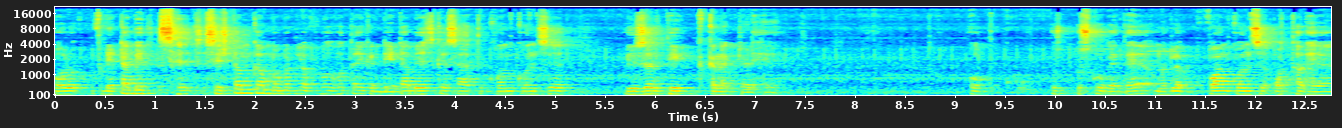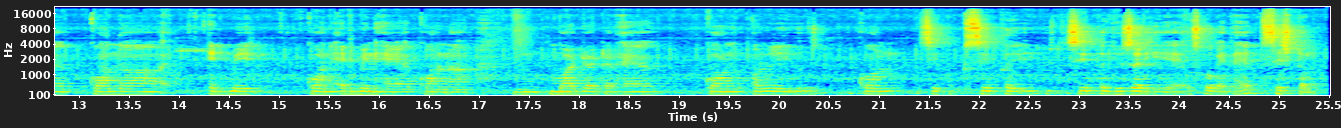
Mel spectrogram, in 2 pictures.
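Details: Adult Hindi-speaking man who stammers, doing storytelling practice as part of daily fluency practice (breathing, tongue twisters, storytelling); stuttering.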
